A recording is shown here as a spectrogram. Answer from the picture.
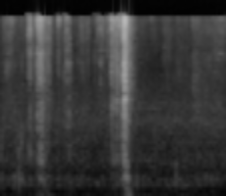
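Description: Folding knives being handled: faint rustles and small clicks, with one sharp click just over a second in.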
